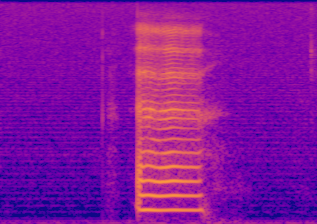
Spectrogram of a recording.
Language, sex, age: Norwegian, female, 42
